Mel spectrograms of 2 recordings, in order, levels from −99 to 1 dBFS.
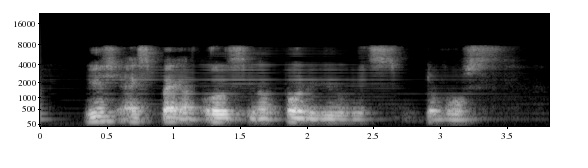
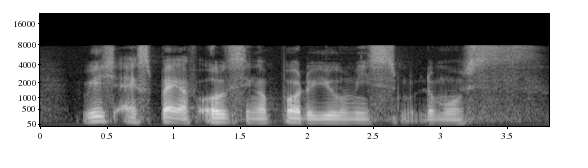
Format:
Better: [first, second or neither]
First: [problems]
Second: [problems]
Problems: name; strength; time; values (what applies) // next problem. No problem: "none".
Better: second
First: noise reduction (neural mask model DeepFilterNet 3)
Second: none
